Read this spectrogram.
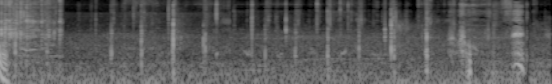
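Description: A plastic jump rope slaps rhythmically on a hard court.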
